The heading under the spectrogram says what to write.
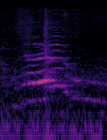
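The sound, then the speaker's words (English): A single short, faint meow from a cat downstairs, rising briefly over a low background murmur. “Shout out to the cat downstairs.”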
